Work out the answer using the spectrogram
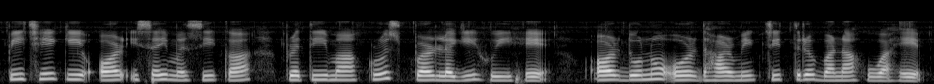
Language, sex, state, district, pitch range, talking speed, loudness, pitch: Hindi, female, Sikkim, Gangtok, 195-225 Hz, 130 wpm, -19 LUFS, 205 Hz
